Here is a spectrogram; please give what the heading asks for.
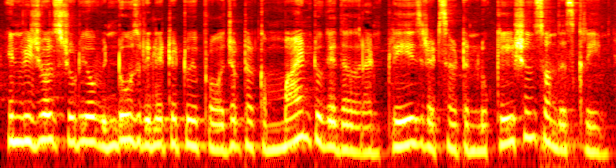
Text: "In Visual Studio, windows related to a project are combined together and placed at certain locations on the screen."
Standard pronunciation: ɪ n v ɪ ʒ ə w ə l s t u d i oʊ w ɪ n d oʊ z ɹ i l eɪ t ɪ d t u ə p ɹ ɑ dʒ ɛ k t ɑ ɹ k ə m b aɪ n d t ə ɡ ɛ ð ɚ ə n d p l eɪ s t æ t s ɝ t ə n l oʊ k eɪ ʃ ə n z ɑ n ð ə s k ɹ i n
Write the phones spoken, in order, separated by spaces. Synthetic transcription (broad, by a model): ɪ n v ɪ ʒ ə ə l s t u d i oʊ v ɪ n d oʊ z ɹ i l eɪ t ɪ d t u ə p ɹ ɑ dʒ ɛ k t ɑ ɹ k ə m b aɪ n d t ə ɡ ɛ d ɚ ə n d p l eɪ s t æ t s ɝ t ə n l oʊ k eɪ ʃ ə n s ɑ n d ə s k ɹ i n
